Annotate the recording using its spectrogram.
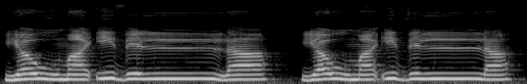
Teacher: لام پہ تشدید ہے نا تو ٹائم ٹیکنگ ہوگا، اور یہ جو فتح کی حرکت ہے یہ 1 کاؤنٹ پڑھی جائے گی۔ · تنوین آ رہی تھی، نون ساکن یا تنوین کے بعد اگر لام آ جائے یا رو آ جائے تو پھر ہم ادغام بلا غنہ کرتے ہیں، یعنی غنہ نہیں کرتے لیکن ادغام ہو رہا ہوتا ہے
